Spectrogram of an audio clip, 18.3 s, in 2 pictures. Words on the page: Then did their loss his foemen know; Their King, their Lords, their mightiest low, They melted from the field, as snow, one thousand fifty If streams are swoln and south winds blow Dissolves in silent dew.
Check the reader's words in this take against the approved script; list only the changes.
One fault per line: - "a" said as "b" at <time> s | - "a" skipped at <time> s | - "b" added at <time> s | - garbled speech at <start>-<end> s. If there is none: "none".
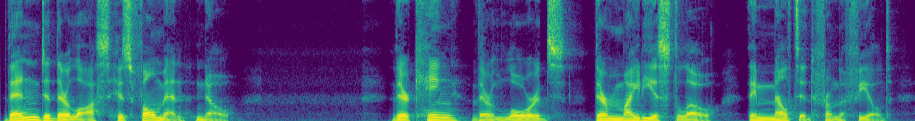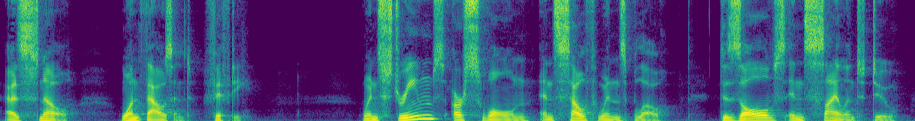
- "If" said as "When" at 12.8 s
